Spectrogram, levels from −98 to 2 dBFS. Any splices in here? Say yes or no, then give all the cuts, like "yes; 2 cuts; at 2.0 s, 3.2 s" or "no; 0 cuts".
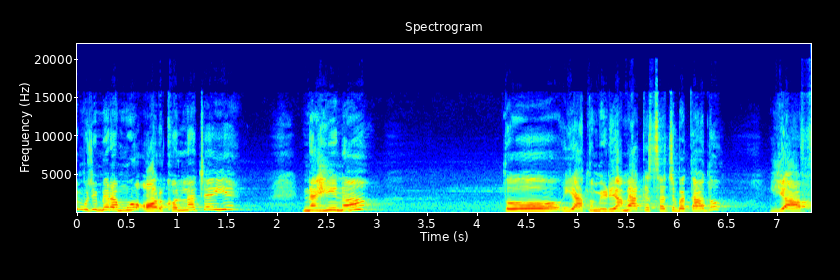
no; 0 cuts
